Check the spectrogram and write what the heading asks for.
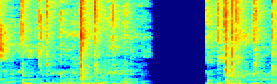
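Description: Computer keyboard typing: a quick run of light key clicks as a short line of code is typed, cutting out completely for about half a second just past the middle before the clicks resume.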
